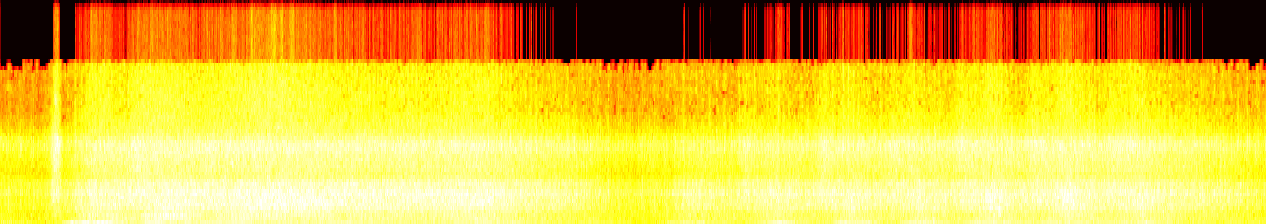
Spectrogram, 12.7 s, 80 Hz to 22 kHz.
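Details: VW VR6 12V at idle, misfires on cylinders 2, 3, 6 (mostly 3), coilpack, plugs, wires, coolant temp sensor and purge valve already replaced: lumpy idle between rev blips never smooths; after long idling one cylinder stops and revving doesn't help, restart needed. Misfire.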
